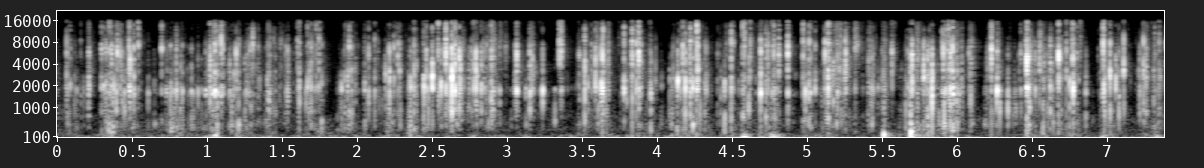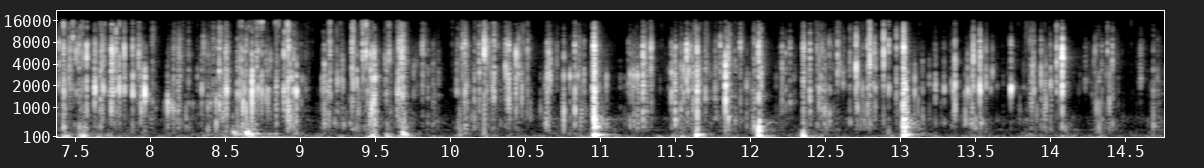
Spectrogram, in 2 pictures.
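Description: Hands crush and crinkle the thin walls of a hollow, clear plastic drink bottle with an orange cap and a little liquid at the bottom. Dense, bright crackling and crinkling runs throughout, broken by sharp snaps and crunches that die away almost instantly, with very little low end.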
